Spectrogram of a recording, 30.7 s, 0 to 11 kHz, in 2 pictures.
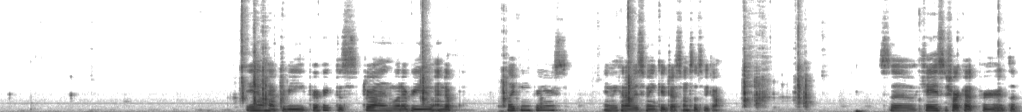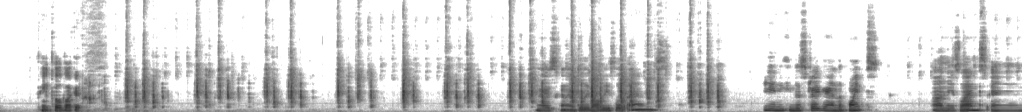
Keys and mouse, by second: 3.9 ctrl+z, 6.8 ctrl+click, 9.7 ctrl+click, 10.7 ctrl+click, 12.0 k, 17.3 Delete, 17.5 Delete, 18.3 Delete, 18.6 Delete, 19.4 Delete, 19.7 Delete, 20.4 Delete, 20.7 Delete, 21.4 Delete, 22.1 Delete, 22.4 Delete, 23.6 Delete, 23.9 Delete, 24.2 Delete, 24.7 Delete, 25.1 Delete, 25.7 Delete, 26.0 Delete.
